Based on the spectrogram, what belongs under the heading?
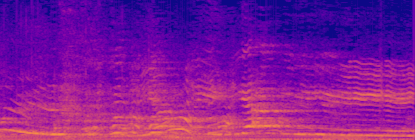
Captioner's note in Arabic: يضحك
